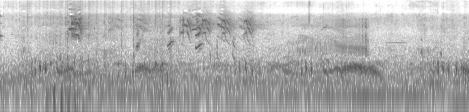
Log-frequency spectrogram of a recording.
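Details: Wild ringneck parakeets in Hyde Park, London, squabbling over apples at a popular feeding spot; a cluster of sharp, grating squawks in the first seconds, with low pigeon cooing and park noise behind.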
